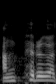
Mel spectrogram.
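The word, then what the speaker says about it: Ampère: 이제 암페어 법칙이라고 합니다 프랑스 사람이기 때문에 지네들 발음으로 하면 앙패르가 되죠 앙패를 법칙 또는 암페어 법칙 이 사람의 이름을 따서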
